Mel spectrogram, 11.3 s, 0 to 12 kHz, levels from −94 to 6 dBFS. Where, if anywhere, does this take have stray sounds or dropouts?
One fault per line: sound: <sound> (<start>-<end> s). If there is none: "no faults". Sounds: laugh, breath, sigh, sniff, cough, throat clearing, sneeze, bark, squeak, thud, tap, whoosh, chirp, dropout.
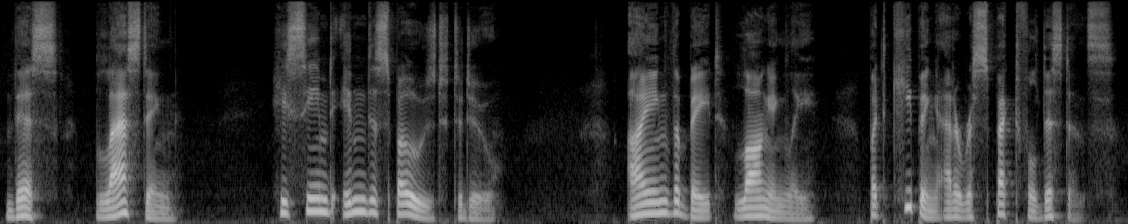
no faults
